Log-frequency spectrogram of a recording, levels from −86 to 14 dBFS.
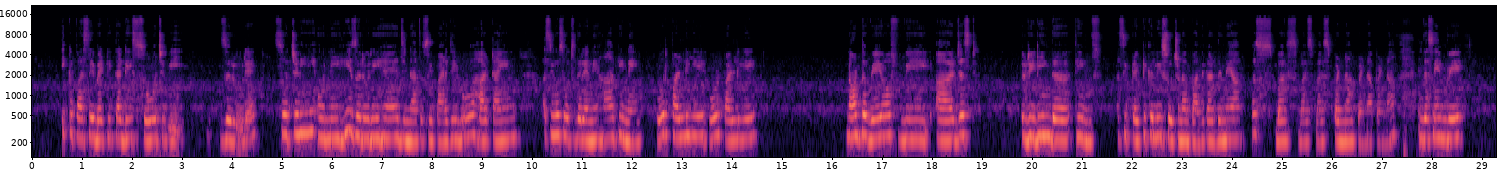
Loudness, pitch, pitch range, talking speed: -26 LUFS, 230 Hz, 215-250 Hz, 125 wpm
